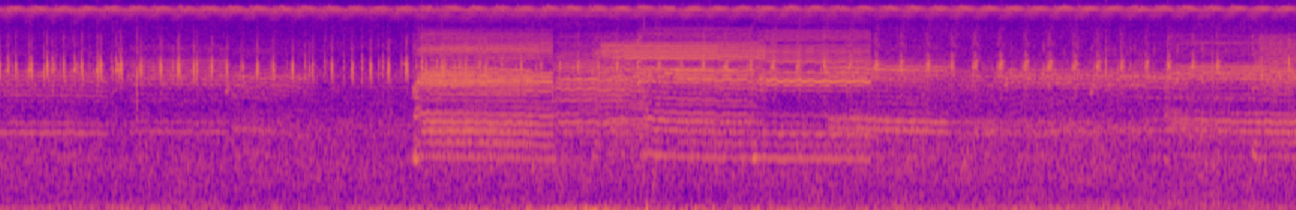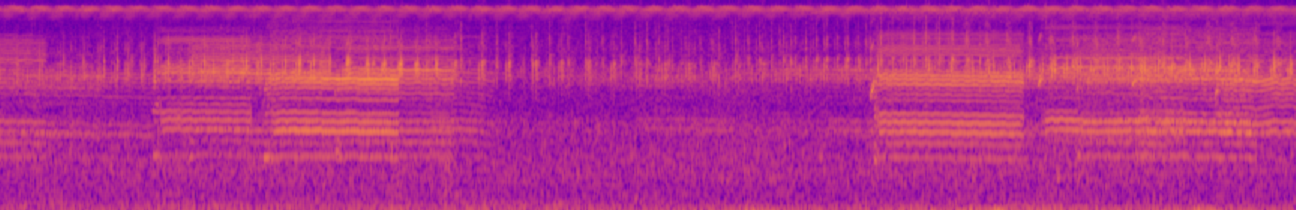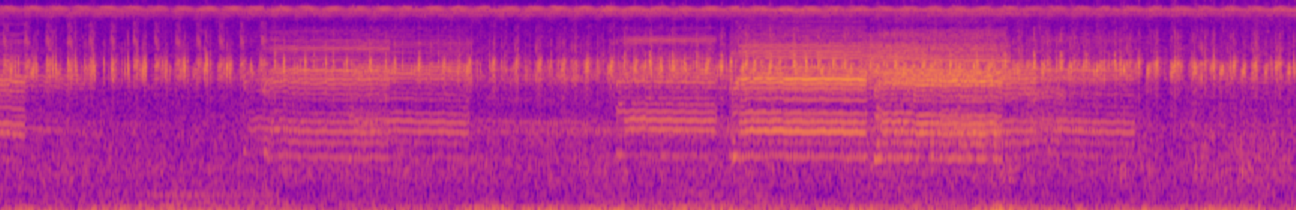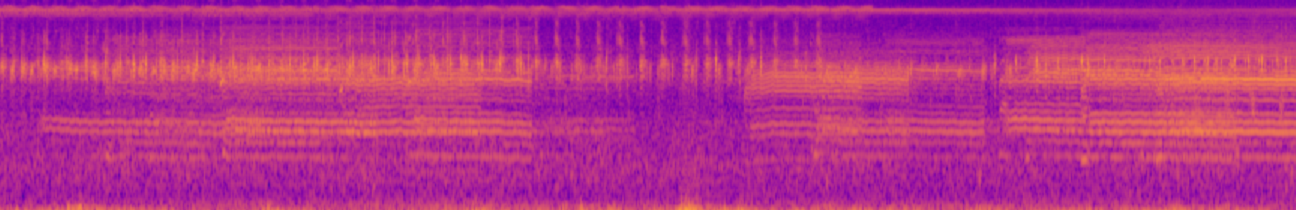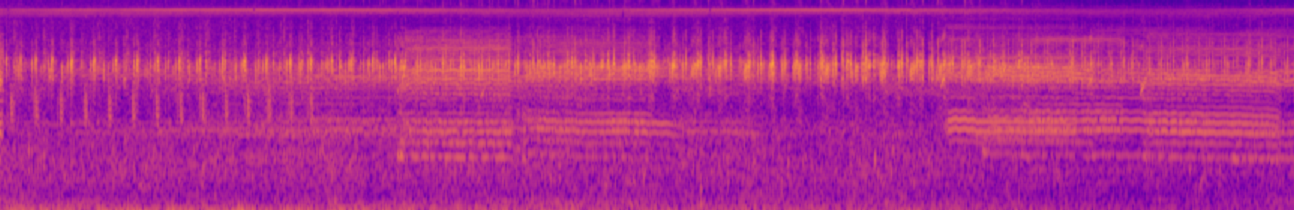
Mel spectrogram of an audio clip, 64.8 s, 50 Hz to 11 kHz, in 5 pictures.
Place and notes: Bleaters and Clickers, Huntsville, TX, USA - Lakeside Frogs
Some of the amazing sounds we heard while hiking the Lone Star Trail through Sam Houston National Forest. It turned out to be a pretty challenging day for my gear with some pretty fierce wind penetrating my D50's Rycote windscreen and muddling up my recording a bit.
I was crouching in a bog-like area near the lake, listening to distant toads, when some much closer frogs and toads erupted with mass calls. The air traffic is pretty constant in this area but otherwise, I found the virtual silence I was looking for that day; a brief reprieve from the sometimes oppressive sounds of living in inner city Houston.
Recorded with a Sony PCM D50 and inadequate wind protection!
